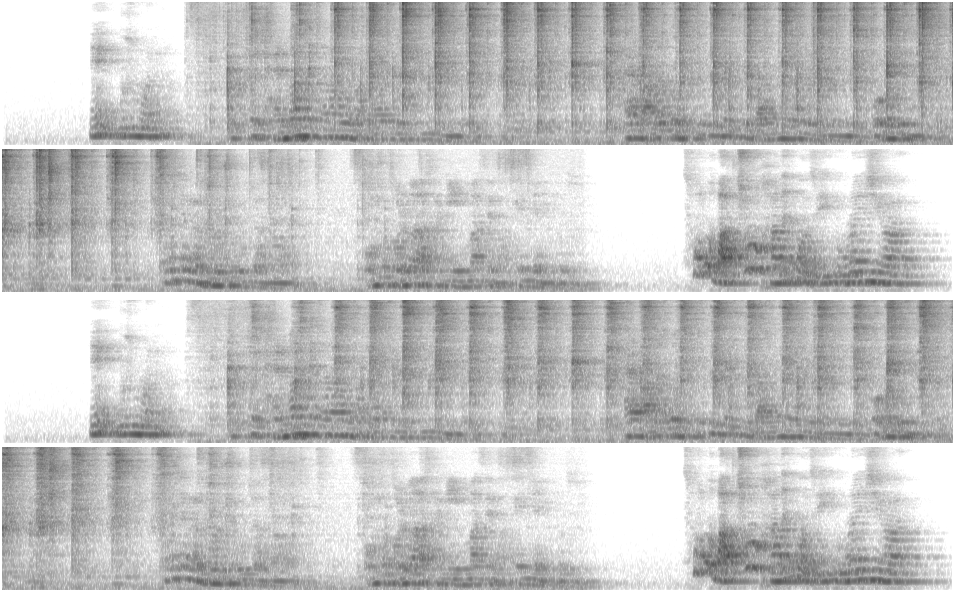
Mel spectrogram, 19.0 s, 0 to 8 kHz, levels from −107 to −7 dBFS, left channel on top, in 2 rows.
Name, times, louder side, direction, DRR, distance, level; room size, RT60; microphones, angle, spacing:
voice 1, 0.9-1.7 5.0-5.1 9.8-9.9 16.3-18.5, equal, 5° right, -10 dB, 0.5 m, -49 dB
sound 1, 1.9-12.7 13.0-13.1 14.6-14.7, left 5 dB, 65° left, 0.4 m, -42 dB
voice 2, 2.2-4.8 6.2-9.4 11.0-12.5 13.1-15.3, left 1 dB, 60° right, -8 dB, 1.4 m, -54 dB
2.8 x 2.5 x 2.5 m, 0.82 s
head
